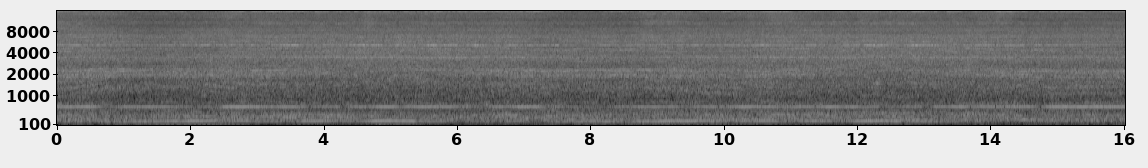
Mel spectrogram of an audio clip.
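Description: Shark Navigator upright vacuum cleaner running steadily while it is pushed back and forth over carpet: a constant rush of motor and airflow with a steady hum.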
